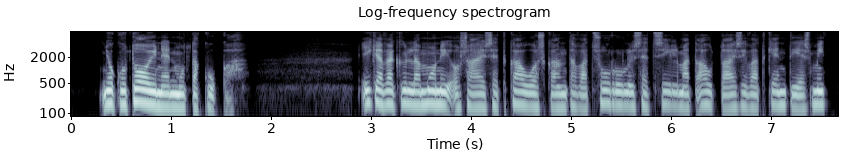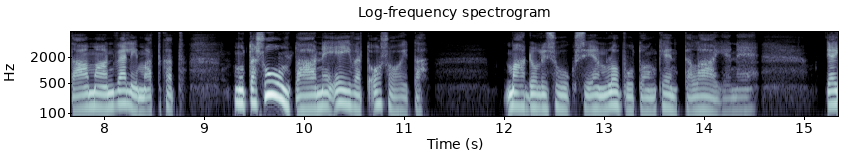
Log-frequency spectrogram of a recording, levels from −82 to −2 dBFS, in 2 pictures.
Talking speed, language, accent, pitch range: 95 wpm, Finnish, native, 130-170 Hz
